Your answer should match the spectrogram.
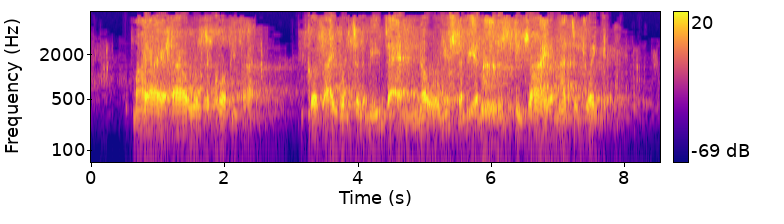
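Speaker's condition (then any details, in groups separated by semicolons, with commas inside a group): Laryngectomy; voice box removed by surgery, speech device placed in throat; talks with throat device, needs thumb to talk; taught to talk with throat device, cannot talk without thumb, earlier voice loss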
